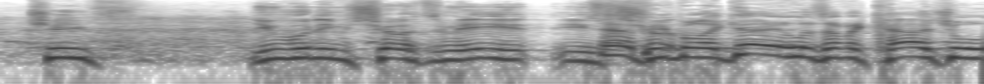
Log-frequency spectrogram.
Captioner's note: light laughter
